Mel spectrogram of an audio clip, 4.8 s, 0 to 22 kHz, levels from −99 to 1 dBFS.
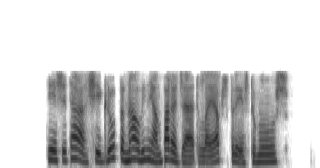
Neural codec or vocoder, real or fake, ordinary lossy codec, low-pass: codec, 16 kHz in and 24 kHz out, 1.1 kbps, FireRedTTS-2 codec; fake; MP3, 32 kbps; 3.6 kHz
